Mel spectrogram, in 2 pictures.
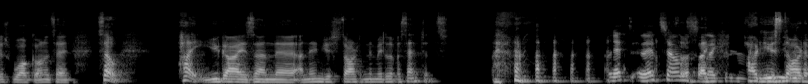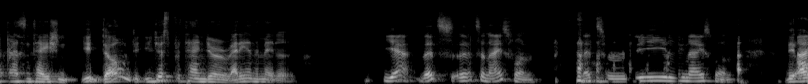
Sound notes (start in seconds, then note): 5.0 laughing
